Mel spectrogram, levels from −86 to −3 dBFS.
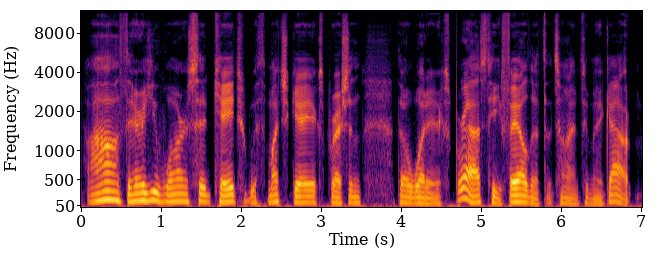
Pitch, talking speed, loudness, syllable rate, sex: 110 Hz, 190 wpm, -18 LUFS, 4.6 syllables/s, male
